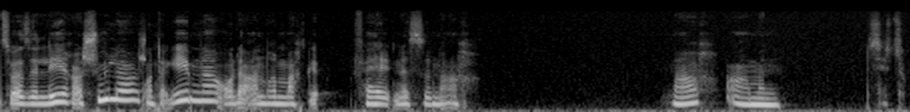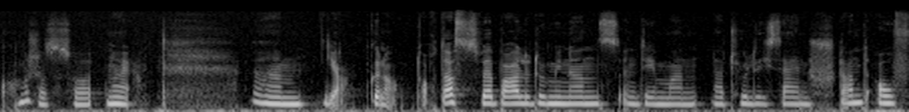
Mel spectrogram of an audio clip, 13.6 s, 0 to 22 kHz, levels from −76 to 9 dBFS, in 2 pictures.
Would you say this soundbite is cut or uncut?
cut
